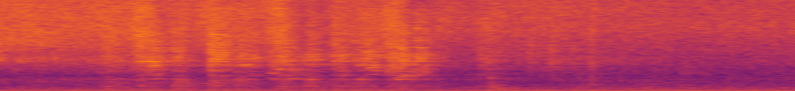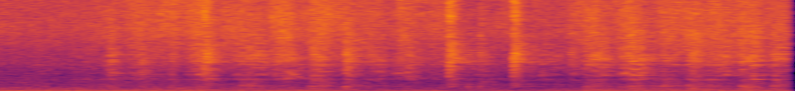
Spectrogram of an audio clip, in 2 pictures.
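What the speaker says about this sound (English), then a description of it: "Onions and tomatoes caramelized in a pisco flambe." Onions and tomatoes stir-frying in a pisco flambé with ginger and fries, a steady close sizzle and hiss under light stirring scrapes, continuous without talk.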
